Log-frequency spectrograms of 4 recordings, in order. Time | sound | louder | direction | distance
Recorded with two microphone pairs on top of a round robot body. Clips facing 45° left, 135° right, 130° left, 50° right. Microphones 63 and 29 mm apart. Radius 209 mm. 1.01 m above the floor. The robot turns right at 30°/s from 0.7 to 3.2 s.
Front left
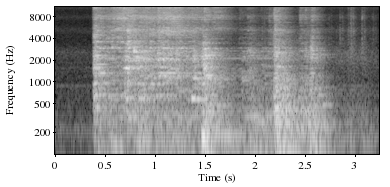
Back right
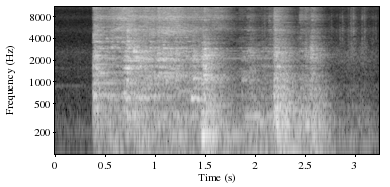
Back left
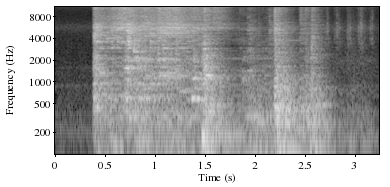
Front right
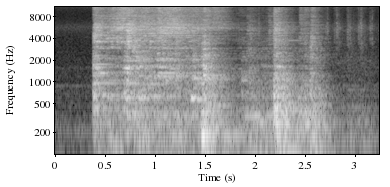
0.4 | dishes clattering | back right 1 dB, front right 1 dB | 100° right | 0.5 m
